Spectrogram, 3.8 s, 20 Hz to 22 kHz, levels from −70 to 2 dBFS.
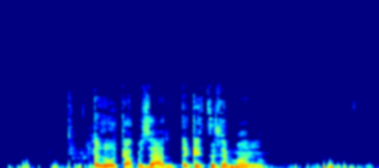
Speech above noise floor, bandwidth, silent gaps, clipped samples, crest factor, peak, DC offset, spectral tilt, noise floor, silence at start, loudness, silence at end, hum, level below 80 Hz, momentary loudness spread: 19 dB; 11 kHz; none; under 0.1%; 20 dB; 0 dBFS; under 0.1%; -6 dB/octave; -36 dBFS; 0.25 s; -18 LUFS; 0.1 s; none; -48 dBFS; 21 LU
